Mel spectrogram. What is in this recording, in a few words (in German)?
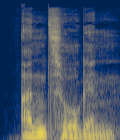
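"anzogen", German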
